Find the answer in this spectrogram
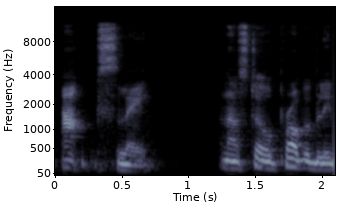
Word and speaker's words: Apsley: I called her repeatedly Lucy Aspley, and it's really pronounced, and spelt actually, Lucy Apsley.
